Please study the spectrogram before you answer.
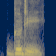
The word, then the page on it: goodie: Indian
